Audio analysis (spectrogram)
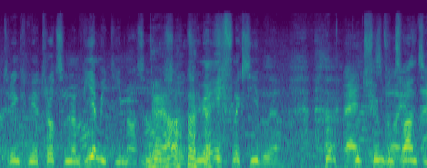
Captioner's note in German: lacht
